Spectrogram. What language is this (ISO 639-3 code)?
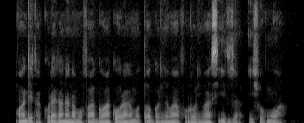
kik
